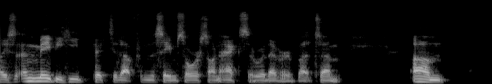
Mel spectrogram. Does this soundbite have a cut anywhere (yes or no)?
no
